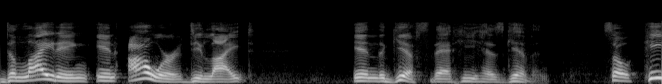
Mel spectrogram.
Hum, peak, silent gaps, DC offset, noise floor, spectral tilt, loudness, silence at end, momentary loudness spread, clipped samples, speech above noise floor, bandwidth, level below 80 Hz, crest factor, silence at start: none; -4 dBFS; none; under 0.1%; -61 dBFS; -7.5 dB/octave; -20 LUFS; 0 s; 10 LU; under 0.1%; 42 dB; 7.6 kHz; -58 dBFS; 18 dB; 0 s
